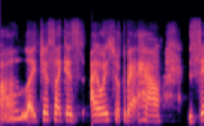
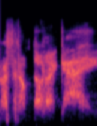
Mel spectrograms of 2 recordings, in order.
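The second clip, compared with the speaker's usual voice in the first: hushed whisper, barely voiced. Retelling telling a doctor something, imitating own whisper. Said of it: "so I just whispered it".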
